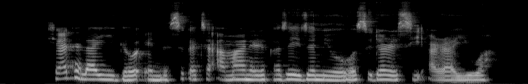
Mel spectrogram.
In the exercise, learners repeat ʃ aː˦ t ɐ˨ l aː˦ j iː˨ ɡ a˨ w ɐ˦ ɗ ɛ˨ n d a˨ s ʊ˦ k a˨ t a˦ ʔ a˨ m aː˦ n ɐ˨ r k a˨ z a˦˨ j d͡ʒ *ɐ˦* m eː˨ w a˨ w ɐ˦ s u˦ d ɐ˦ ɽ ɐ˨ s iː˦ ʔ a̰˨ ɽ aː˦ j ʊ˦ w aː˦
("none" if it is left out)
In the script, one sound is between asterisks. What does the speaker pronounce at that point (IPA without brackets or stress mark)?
ɐ˦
